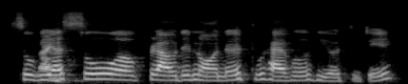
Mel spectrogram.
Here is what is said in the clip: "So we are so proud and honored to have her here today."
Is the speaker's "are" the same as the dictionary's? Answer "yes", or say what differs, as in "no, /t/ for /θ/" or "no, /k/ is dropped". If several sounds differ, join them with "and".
yes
